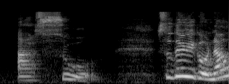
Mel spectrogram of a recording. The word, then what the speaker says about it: azul: How do you think you pronounce a U in Spanish? U. Ooh, not you, but ooh. And I represent it in my pronunciation keys with a double O.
